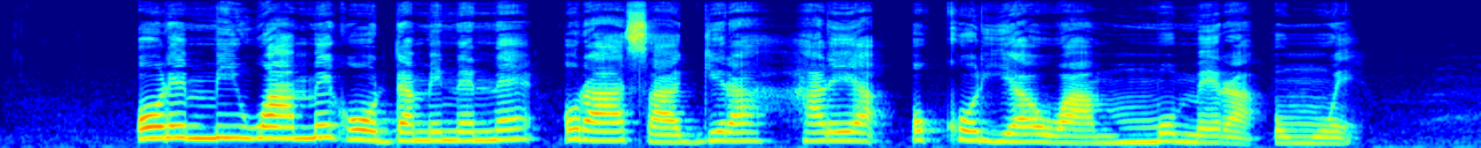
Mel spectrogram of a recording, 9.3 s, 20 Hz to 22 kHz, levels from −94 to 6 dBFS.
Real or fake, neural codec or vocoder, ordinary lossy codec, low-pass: real; none; none; none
